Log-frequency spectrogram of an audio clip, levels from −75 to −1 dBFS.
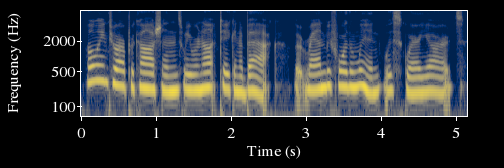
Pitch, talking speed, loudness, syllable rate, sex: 230 Hz, 200 wpm, -15 LUFS, 5.5 syllables/s, female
